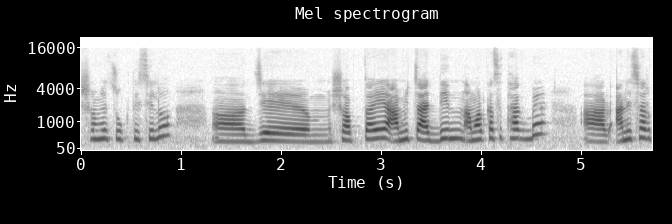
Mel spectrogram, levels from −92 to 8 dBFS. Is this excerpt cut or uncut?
uncut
